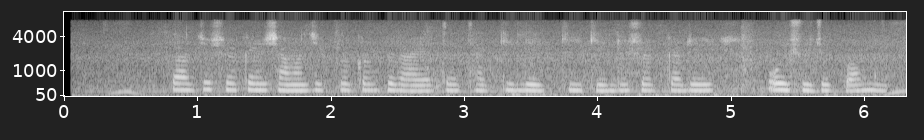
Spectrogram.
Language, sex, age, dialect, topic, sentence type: Bengali, female, 25-30, Rajbangshi, banking, question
